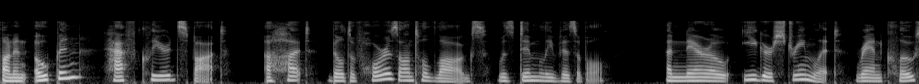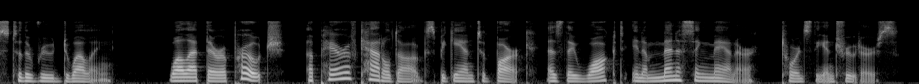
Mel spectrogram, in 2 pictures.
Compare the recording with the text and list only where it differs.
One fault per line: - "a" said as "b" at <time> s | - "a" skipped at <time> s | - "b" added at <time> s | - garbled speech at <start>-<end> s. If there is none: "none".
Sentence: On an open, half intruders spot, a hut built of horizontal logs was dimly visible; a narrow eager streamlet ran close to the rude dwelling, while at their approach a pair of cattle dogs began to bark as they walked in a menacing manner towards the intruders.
- "intruders" said as "cleared" at 1.4 s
